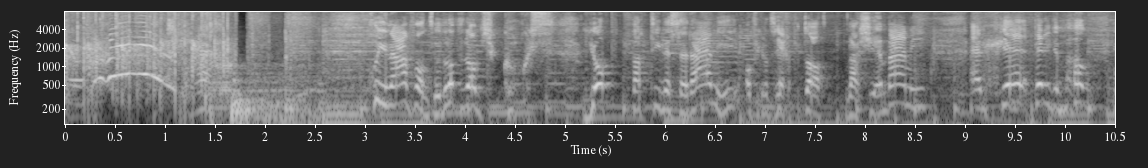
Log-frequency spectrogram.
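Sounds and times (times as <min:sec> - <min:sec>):
whooping: 0:00.0 - 0:01.6
studio audience clapping and cheering: 0:00.0 - 0:02.0
low thumping beats: 0:01.5 - 0:04.8
speech: 0:03.2 - 0:10.4.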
